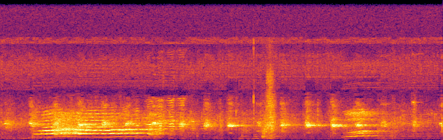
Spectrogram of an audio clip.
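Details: Sojat goats, bucks kept for Eid at a goat farm in Indave, Sakri taluka, Dhule district; a long wavering, nasal bleat lasts over a second, followed by shorter, rising bleats toward the end amid faint background noise.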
